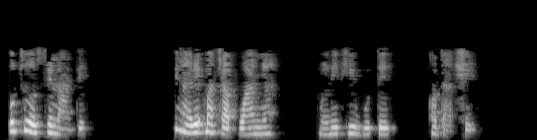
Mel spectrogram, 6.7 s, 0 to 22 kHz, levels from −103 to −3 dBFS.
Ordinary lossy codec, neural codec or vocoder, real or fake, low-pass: MP3, 24 kbps; none; real; 5.4 kHz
